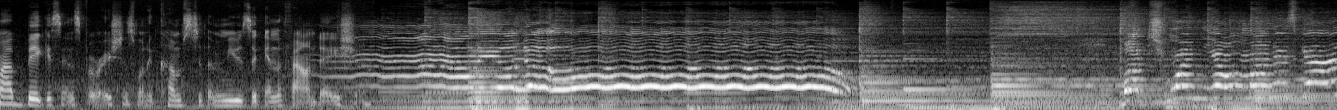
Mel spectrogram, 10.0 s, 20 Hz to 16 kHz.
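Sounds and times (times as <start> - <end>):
woman singing long held note: 2.5 - 6.4
backing track with bass line: 2.8 - 10.0.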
